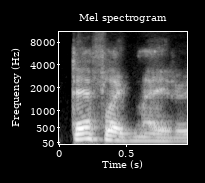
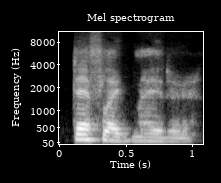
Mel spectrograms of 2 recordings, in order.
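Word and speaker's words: dephlegmator: So, Deflegmator. That's the way I've heard it. So I guess, yeah, I guess there's different. I guess there's different ways because they definitely. I heard the G in that one, and then that was a woman's voice.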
